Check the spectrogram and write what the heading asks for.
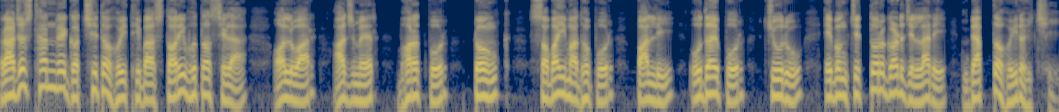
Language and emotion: Odia, neutral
